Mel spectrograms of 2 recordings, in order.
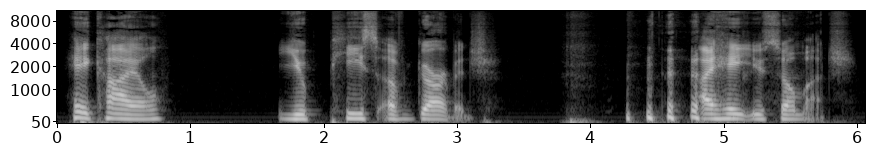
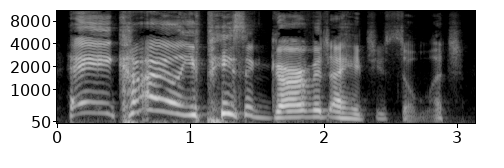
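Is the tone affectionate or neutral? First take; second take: neutral; affectionate. First: The words are read in a plain, literal tone. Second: The words are said in a playful, affectionate tone. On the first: The insult is meant literally. "if you just get a transcript of someone saying" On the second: The insult is not meant literally. "But if I say them like this"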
